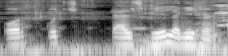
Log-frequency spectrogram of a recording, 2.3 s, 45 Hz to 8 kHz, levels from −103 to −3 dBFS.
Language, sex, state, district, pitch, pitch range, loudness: Hindi, male, Uttar Pradesh, Saharanpur, 125 Hz, 100-130 Hz, -15 LUFS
